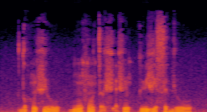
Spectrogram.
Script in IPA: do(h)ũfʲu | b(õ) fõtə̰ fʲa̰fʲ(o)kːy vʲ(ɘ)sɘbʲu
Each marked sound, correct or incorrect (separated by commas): correct, incorrect, incorrect, correct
